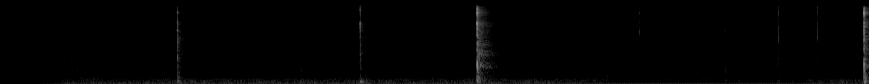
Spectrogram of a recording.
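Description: CHNT miniature circuit breaker being switched by hand: several sharp clicks, the loudest about five seconds in. Underneath runs a faint steady electrical hum with a thin high tone from the AASD-15A servo drive setup, the whine that comes when the ground connection is switched off.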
